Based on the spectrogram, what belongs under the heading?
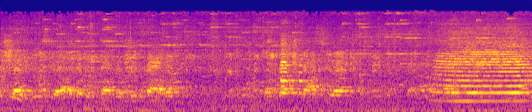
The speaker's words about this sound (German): Die einzige, die gerade mal überholt, ist die Straßenbahn.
